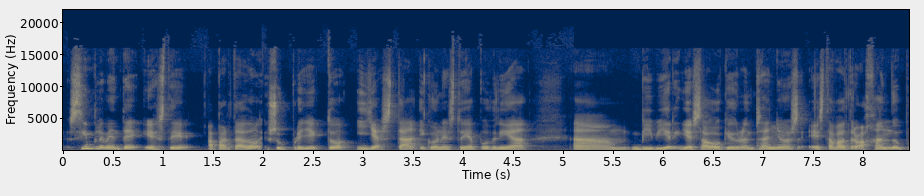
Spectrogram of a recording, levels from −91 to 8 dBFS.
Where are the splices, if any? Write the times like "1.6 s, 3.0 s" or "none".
2.0 s, 6.9 s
